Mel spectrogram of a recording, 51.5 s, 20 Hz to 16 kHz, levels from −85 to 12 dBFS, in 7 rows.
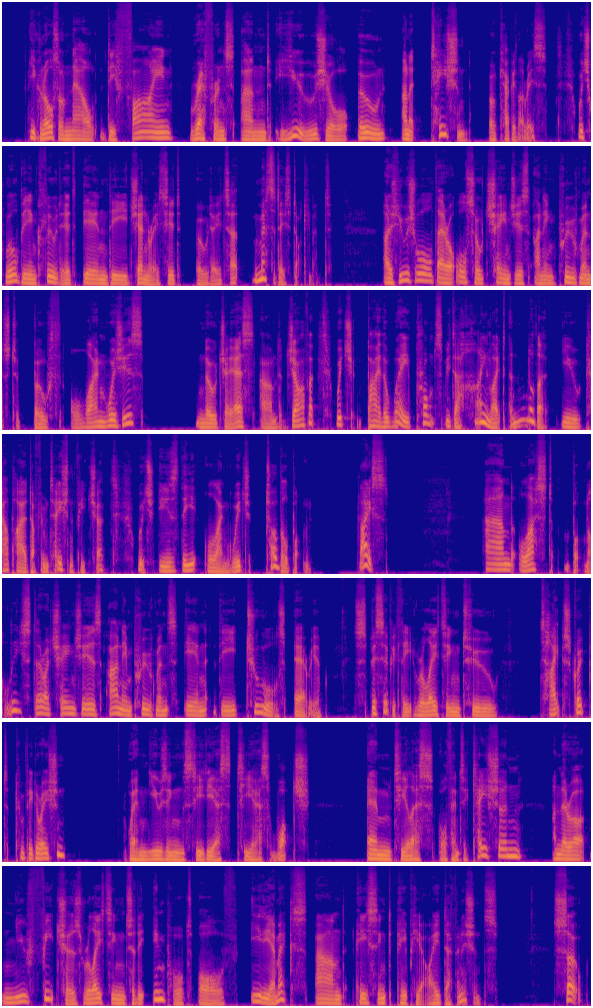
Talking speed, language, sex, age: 115 wpm, German, male, 60-79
